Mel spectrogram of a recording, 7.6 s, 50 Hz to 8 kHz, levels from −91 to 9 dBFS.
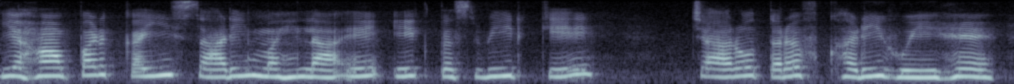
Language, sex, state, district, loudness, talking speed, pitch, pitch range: Hindi, female, Mizoram, Aizawl, -17 LUFS, 100 wpm, 235 Hz, 225-255 Hz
